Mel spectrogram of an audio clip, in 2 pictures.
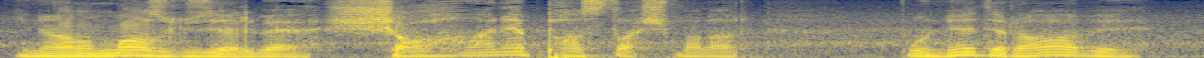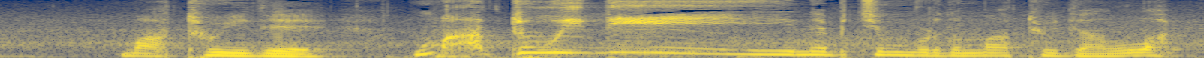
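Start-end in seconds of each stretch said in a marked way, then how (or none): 5.4-6.7 drawn-out goal call. Real, not acted. Gamer celebrating his scorer, long high stretched "Matuidi".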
